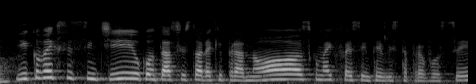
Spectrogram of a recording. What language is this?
Portuguese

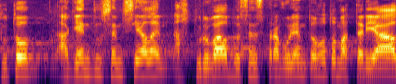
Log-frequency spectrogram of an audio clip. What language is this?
Czech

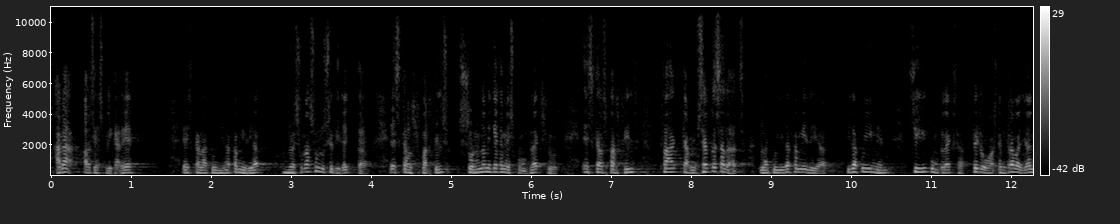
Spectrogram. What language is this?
Catalan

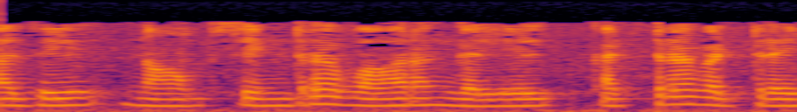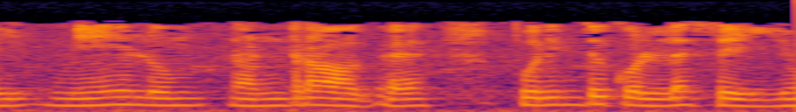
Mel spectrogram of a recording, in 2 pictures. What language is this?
Tamil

